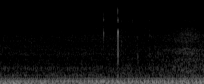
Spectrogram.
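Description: Faint, steady low background rumble of an outdoor ground, with one faint click just over a second in.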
